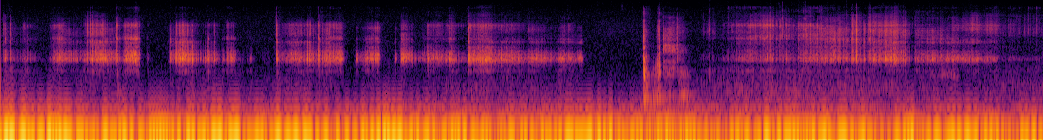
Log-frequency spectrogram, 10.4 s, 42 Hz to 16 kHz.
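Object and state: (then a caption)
Nails scratching a metal microphone body. Long nails scratch across the top of the small, hollow, rectangular metal body of a 3Dio binaural microphone, making a continuous scraping and scratching sound. A bright, rasping texture with a ringing tone in the mid range runs over a steady low hum. Near the middle, a brief pause is followed by a sharp scrape before the scratching resumes.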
